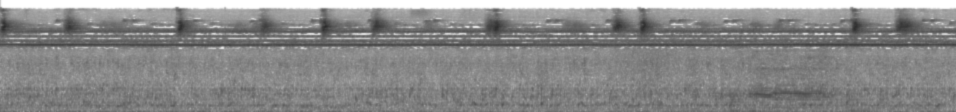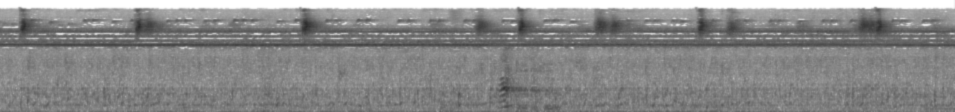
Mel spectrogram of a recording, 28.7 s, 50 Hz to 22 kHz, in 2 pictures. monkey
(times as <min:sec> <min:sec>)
0:21.6 0:22.9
